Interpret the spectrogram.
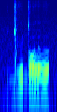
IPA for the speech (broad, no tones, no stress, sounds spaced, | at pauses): ɡ͡ǀ ʉ d ɔ l ɤ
